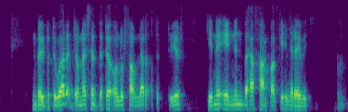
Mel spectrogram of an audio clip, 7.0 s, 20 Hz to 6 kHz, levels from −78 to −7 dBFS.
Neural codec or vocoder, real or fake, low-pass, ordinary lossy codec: codec, 16 kHz, 0.5 kbps, X-Codec, WavLM features, trained on Multilingual LibriSpeech; fake; 5.4 kHz; Opus, 16 kbps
